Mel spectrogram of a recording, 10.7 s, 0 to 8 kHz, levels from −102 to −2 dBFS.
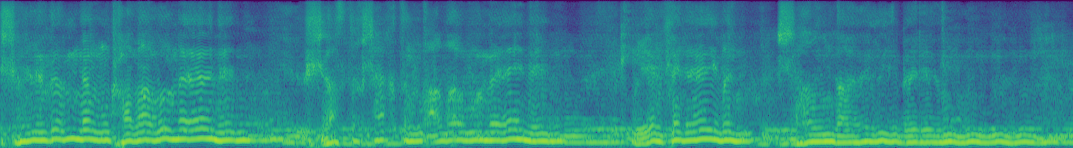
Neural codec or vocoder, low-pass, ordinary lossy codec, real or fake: codec, 16 kHz, 2 kbps, FreqCodec, smaller model; none; none; fake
